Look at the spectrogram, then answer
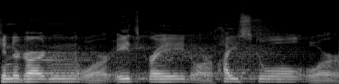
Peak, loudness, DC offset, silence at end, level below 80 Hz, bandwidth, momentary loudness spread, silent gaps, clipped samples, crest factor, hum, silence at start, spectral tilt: -6 dBFS; -26 LUFS; under 0.1%; 0 s; -72 dBFS; 11 kHz; 9 LU; none; under 0.1%; 18 dB; none; 0 s; -6.5 dB/octave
